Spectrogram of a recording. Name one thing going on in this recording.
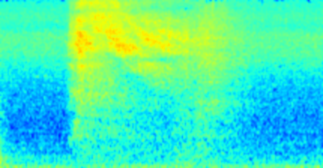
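A magical chime shimmers and sparkles, then fades.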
